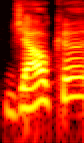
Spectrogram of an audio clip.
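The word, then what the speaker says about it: Działka: Dzialka, is that how you say it? Exactly. Yes, nailed it.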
